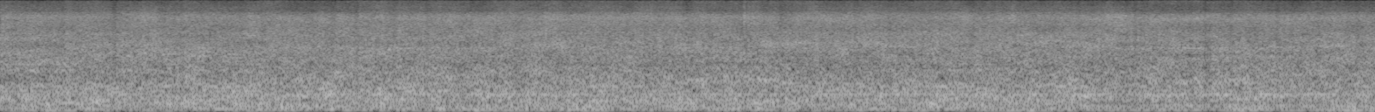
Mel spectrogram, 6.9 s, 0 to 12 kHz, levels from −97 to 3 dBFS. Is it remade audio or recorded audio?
remade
